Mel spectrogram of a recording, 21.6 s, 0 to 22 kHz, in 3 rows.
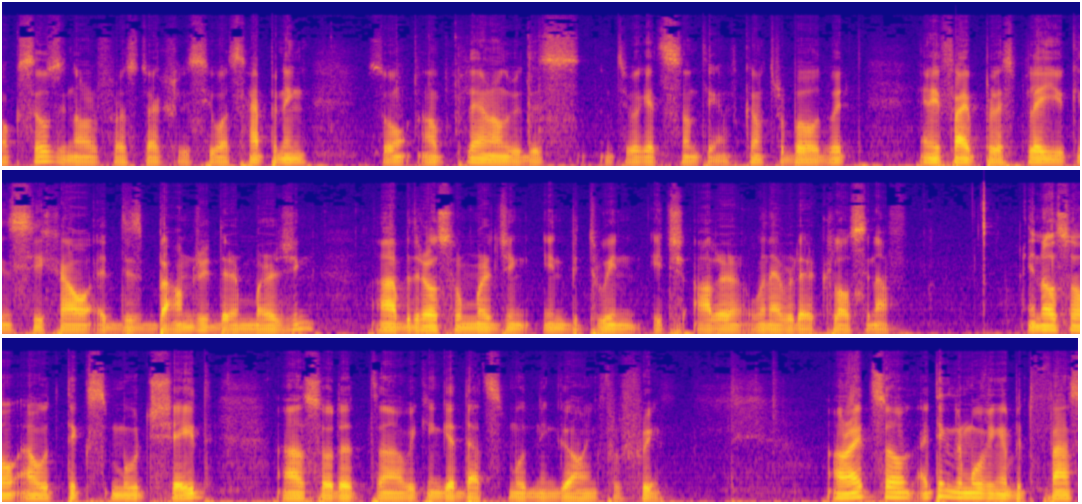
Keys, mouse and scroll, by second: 0.0 click, 0.9-3.8 shift+middle drag, 3.8 click, 4.6 shift+middle click, 5.0 space, 7.5 scroll up 2, 7.7 space, 8.0 shift+middle click, 8.3-8.8 scroll up 3, 8.8-11.8 middle drag, 11.8-12.2 scroll down 1, 12.2 middle click, 12.7-13.2 scroll down 3, 13.2-15.7 middle drag, 15.7 click, 16.1 =, 16.4 shift+middle click, 17.2 click, 17.7 click, 18.4 middle click, 18.8 =, 19.0 scroll down 1, 19.3 middle click, 19.7 space, 20.5 space.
